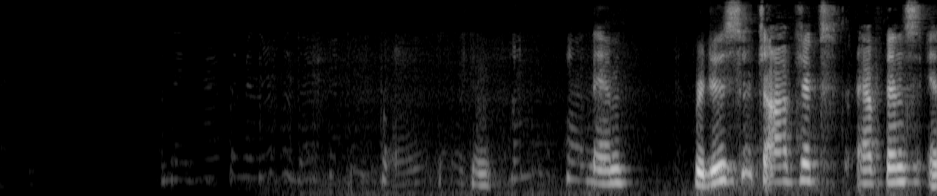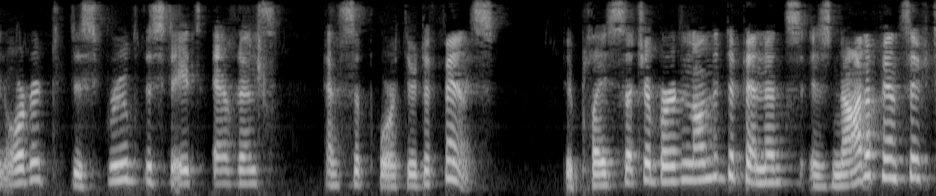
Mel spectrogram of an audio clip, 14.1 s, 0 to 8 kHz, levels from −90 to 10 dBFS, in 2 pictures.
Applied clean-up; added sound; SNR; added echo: neural mask model DeepFilterNet 3.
